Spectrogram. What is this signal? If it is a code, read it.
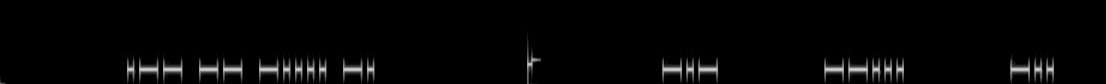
Morse code, heard as a keyed tone, about 20 wpm, spaced as for 11 wpm, 700 Hz. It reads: WM6N K7D
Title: USA Call Signs - 4 Characters - 6x Character Spacing - 20wpm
